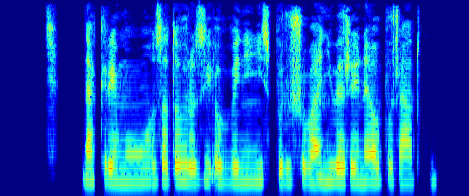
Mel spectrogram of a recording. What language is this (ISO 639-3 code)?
ces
